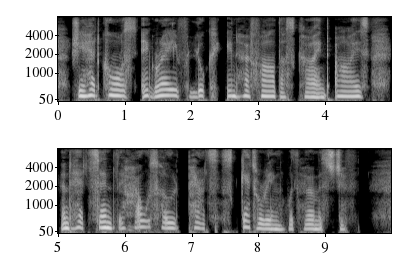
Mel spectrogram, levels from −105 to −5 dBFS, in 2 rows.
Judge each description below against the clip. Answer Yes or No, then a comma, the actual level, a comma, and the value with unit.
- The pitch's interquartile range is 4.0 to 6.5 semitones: No, average, 3.2 semitones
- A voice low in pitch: No, medium, 185 Hz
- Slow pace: Yes, slow, 125 wpm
